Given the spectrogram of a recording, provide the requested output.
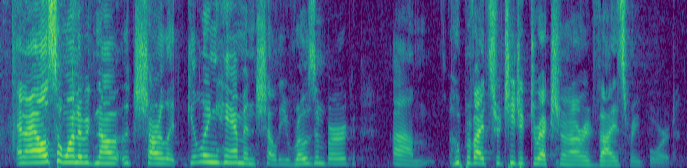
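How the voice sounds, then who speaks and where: In a very clean recording with a silent background, a woman speaks very fast in a high pitch, her intonation lively and her loudness swinging widely. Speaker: nonprofit executive director. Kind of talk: speech at benefit event. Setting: event stage with audience and PA.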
